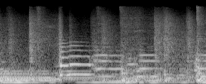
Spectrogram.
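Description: Live jazz quartet: a trumpet plays a phrase of several short notes over drum kit, double bass and guitar, with drum strokes through it.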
